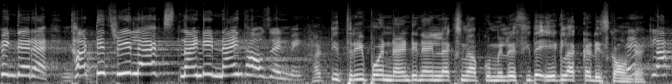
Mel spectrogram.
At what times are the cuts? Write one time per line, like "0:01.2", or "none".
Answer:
none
